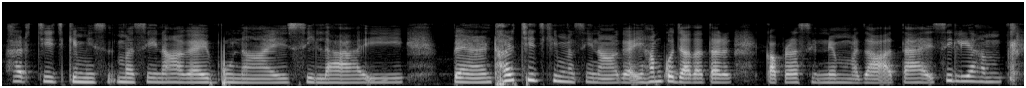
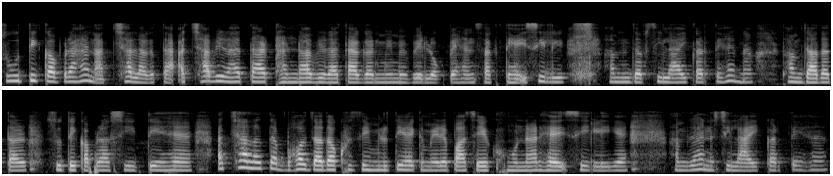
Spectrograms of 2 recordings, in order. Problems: none marked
